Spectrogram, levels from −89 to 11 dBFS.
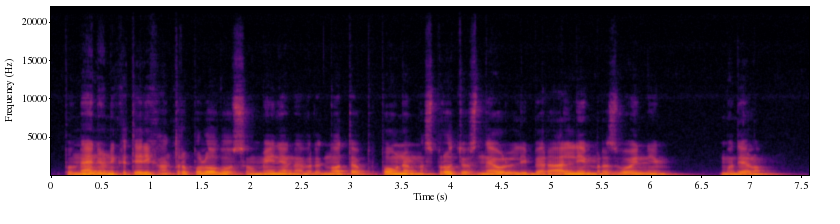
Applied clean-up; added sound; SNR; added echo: none; none; none; none.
